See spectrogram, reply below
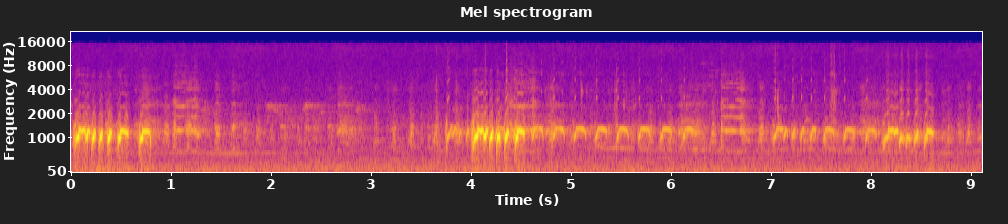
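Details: Singing local zebra dove: a brief fast trill, a pause of several seconds, then a long rolling phrase of evenly spaced soft cooing notes ending in a stronger burst.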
